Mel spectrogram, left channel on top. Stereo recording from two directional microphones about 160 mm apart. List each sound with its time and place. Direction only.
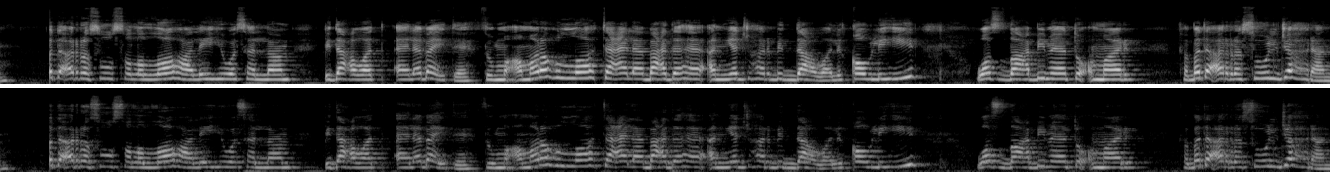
0.5 s a woman's voice: 5° left (ahead or behind)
